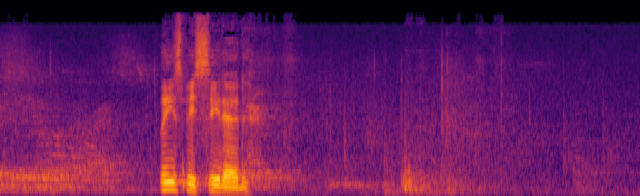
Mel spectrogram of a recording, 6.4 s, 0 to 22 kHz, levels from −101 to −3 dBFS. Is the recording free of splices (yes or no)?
yes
